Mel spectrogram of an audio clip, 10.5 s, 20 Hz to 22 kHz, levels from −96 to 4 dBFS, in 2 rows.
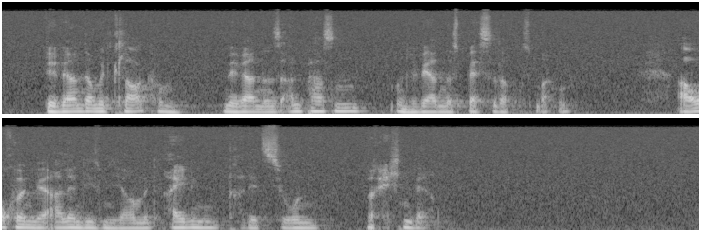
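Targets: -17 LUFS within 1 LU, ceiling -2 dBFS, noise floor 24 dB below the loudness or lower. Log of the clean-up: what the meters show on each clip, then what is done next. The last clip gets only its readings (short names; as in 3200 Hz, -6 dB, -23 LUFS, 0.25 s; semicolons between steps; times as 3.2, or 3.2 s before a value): noise floor -38 dBFS; noise floor target -46 dBFS; loudness -22.0 LUFS; peak -2.5 dBFS; loudness target -17.0 LUFS
-> denoiser 8 dB, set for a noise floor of -38 dBFS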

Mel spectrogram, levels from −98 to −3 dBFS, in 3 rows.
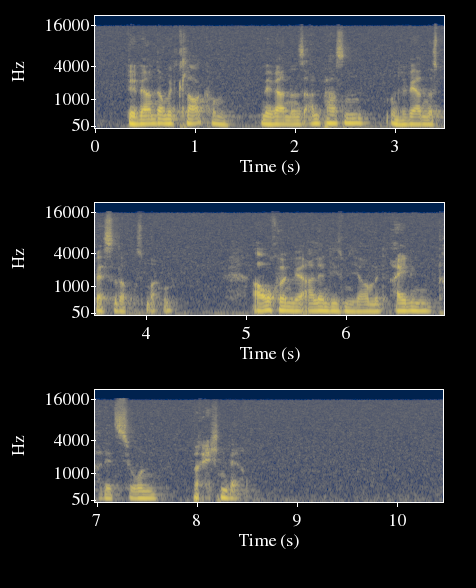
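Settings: noise floor -45 dBFS; noise floor target -46 dBFS
-> denoiser 6 dB, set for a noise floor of -45 dBFS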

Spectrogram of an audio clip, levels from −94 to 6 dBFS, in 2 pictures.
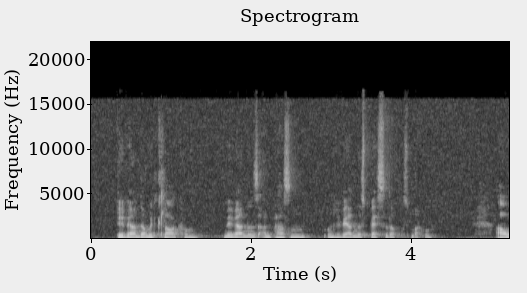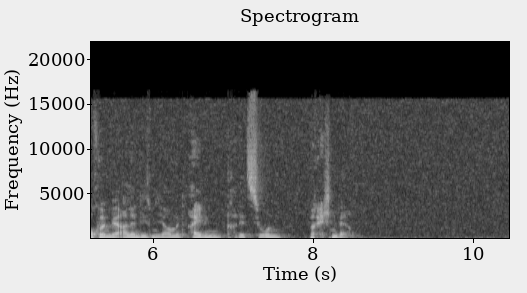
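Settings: noise floor -49 dBFS; loudness -22.0 LUFS; peak -2.5 dBFS; loudness target -17.0 LUFS
-> gain +5 dB; limiter -2 dBFS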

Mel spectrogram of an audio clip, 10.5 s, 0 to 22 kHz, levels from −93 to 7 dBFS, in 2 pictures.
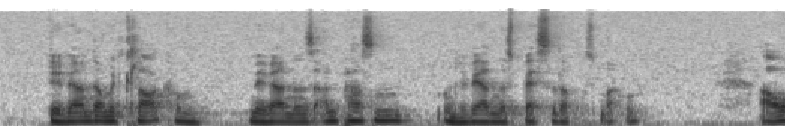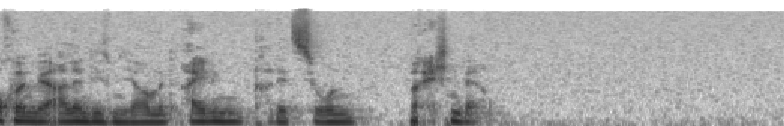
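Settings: loudness -17.5 LUFS; peak -2.0 dBFS; noise floor -44 dBFS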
